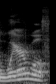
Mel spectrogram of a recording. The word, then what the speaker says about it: werewolf: Yeah, so werewolf is kind of interesting because it has the spelling of the word were, but the sounds of the word where.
